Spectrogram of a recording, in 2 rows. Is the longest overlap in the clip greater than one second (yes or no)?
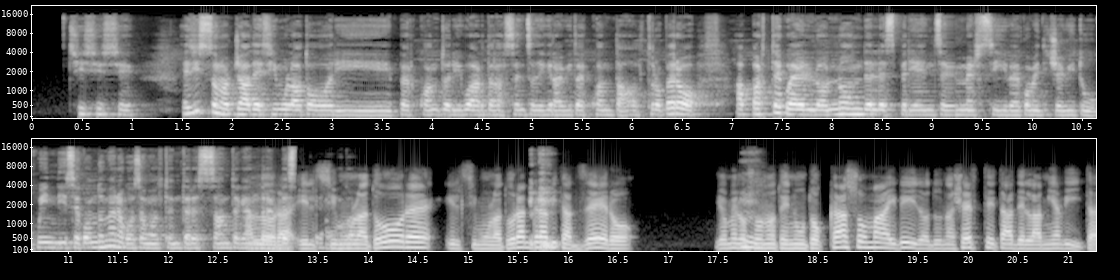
yes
